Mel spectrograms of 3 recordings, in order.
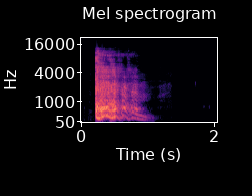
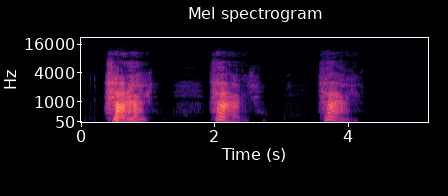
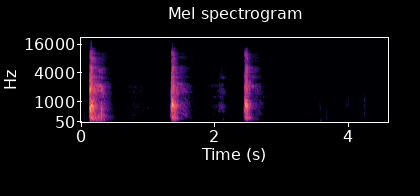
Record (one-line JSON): {"cough_length": "2.0 s", "cough_amplitude": 32352, "cough_signal_mean_std_ratio": 0.38, "exhalation_length": "5.2 s", "exhalation_amplitude": 32767, "exhalation_signal_mean_std_ratio": 0.3, "three_cough_length": "4.6 s", "three_cough_amplitude": 32768, "three_cough_signal_mean_std_ratio": 0.18, "survey_phase": "beta (2021-08-13 to 2022-03-07)", "age": "65+", "gender": "Male", "wearing_mask": "No", "symptom_none": true, "smoker_status": "Ex-smoker", "respiratory_condition_asthma": false, "respiratory_condition_other": false, "recruitment_source": "REACT", "submission_delay": "2 days", "covid_test_result": "Negative", "covid_test_method": "RT-qPCR", "influenza_a_test_result": "Negative", "influenza_b_test_result": "Negative"}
